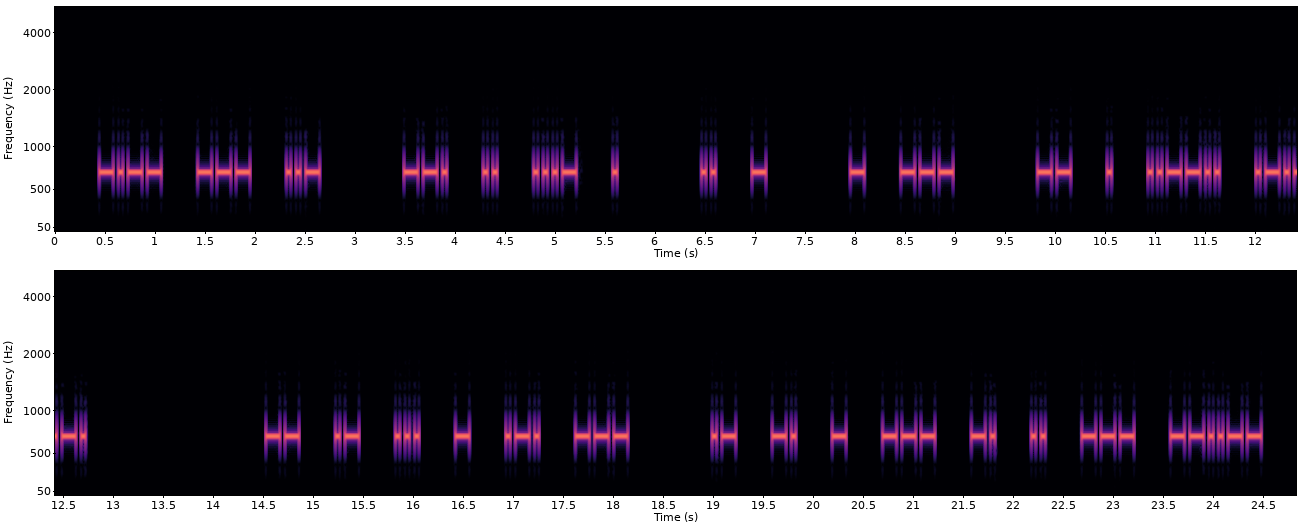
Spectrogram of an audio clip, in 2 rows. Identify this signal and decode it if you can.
Morse code, heard as a keyed tone, about 25 wpm, spaced as for 16 wpm, 700 Hz. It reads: YOU GIVE IT TO ME?" MASTRO ANTONIO,
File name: Pinocchio / Pinocchio ch2 10 25 ik1hge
